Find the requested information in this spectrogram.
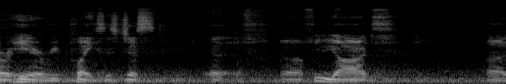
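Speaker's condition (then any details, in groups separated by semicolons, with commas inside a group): No condition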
